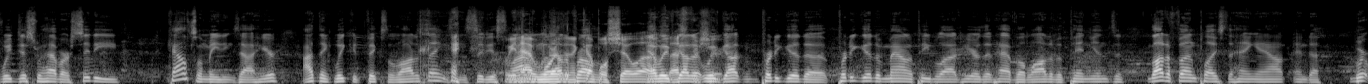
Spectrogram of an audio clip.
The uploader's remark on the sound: We enjoyed a few frosty beverages on the patio of Great Life in Salina during this recording!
